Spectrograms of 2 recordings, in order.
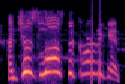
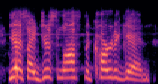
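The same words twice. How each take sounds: First: Mock high repeat. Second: Said in the usual way.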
